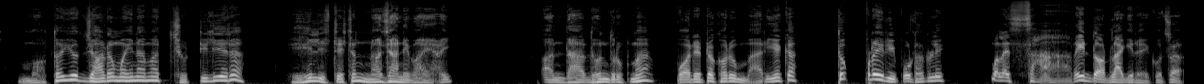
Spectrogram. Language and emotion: Nepali, fearful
